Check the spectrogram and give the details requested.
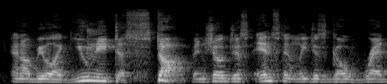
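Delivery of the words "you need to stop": slow, mock, piercing voice that cuts through. Retelling what was said to provoke her, imitating own attention-snapping voice. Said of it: "when I do that voice".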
